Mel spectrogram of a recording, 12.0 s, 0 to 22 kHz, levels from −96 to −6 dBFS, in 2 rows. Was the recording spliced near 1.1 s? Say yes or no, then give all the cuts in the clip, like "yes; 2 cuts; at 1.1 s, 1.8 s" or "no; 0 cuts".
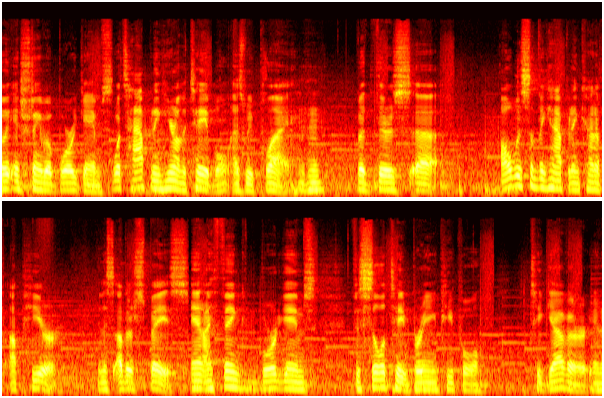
yes; 3 cuts; at 1.1 s, 3.4 s, 7.8 s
